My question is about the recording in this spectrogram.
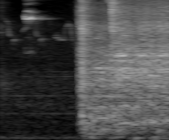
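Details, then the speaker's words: Farmall tractor after manifold studs were torqued and the engine repainted, choked for start-up: a click, then under a second of starter churning with no firing; crank no start because the ignition switch and fuel were left off. "I didn't turn the switch on. I didn't turn the gas on. I gotta stop being excited."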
